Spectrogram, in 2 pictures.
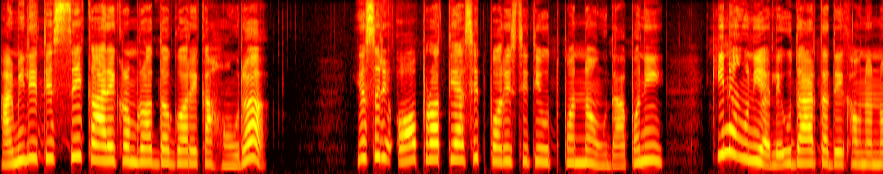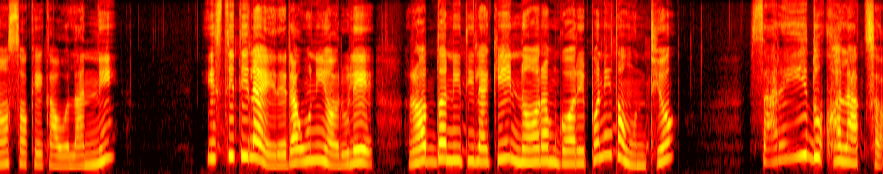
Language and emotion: Nepali, sad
